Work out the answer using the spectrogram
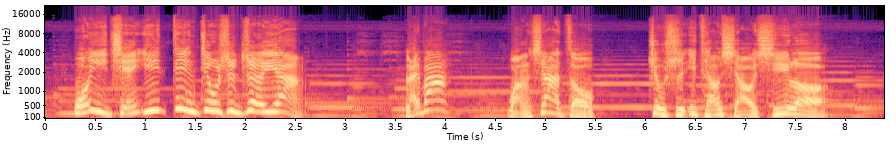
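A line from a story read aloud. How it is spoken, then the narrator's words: Hearty laughter. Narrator (Chinese): 艾玛哈哈大笑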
